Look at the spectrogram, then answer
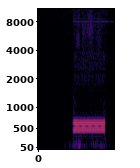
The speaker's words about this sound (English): Son of a gun, it's busy. Oh, darn That's a fall sound. Busy, busy fall. A busy phone signal is a fall sound. That's weird.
